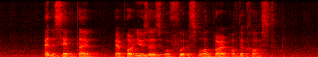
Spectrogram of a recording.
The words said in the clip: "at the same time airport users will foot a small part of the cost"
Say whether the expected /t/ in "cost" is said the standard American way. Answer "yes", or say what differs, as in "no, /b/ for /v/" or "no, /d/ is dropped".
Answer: yes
